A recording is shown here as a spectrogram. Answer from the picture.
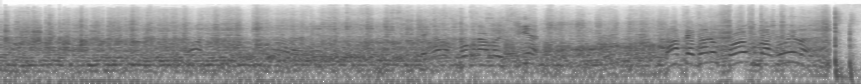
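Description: Motorcycle engine running steadily at idle, with people's voices over it in the second half.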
